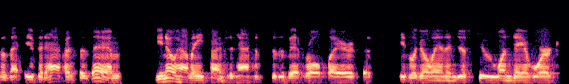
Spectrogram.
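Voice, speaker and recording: Speaking with an American accent, a man talks at a fairly quick pace. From Florida, US South. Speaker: actor and singer. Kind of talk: casual interview chat. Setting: phone call.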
